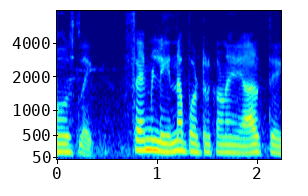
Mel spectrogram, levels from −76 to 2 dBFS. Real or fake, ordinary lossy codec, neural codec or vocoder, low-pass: real; none; none; none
